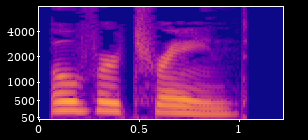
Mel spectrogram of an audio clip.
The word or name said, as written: overtrained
